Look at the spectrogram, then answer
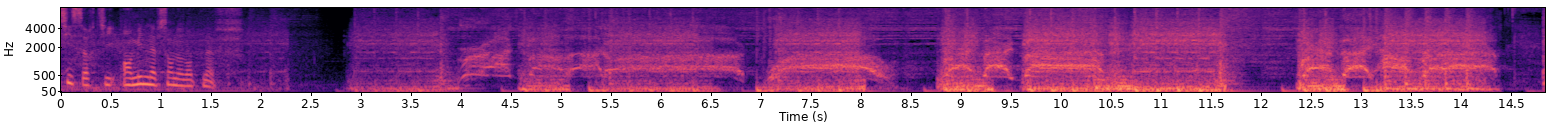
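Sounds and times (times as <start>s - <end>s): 
speech: 0.0s - 1.9s
chaotic mathcore metal instruments: 2.9s - 14.4s
harsh screamed vocals: 3.8s - 10.9s, 12.4s - 14.4s.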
